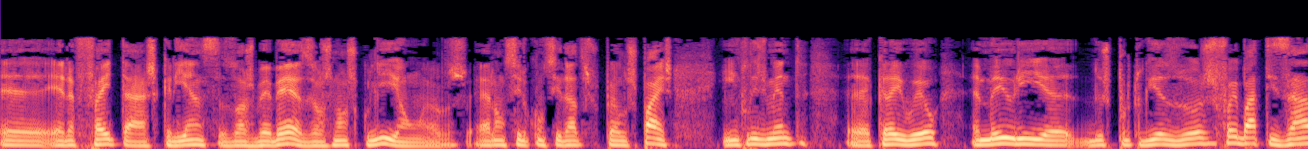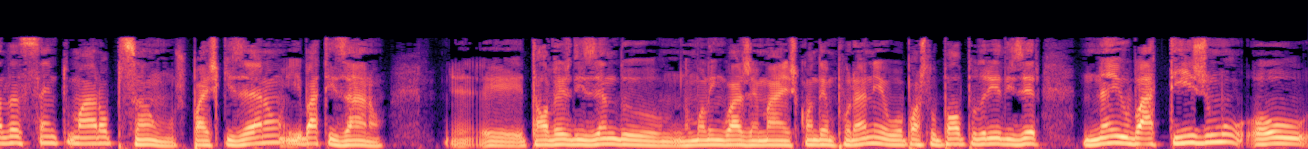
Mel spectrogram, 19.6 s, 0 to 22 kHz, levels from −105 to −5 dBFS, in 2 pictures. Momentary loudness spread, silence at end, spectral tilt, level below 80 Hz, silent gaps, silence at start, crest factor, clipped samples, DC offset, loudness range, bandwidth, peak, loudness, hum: 7 LU; 0 s; -6.5 dB/octave; -42 dBFS; none; 0 s; 12 dB; under 0.1%; under 0.1%; 2 LU; 8 kHz; -2 dBFS; -16 LUFS; none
